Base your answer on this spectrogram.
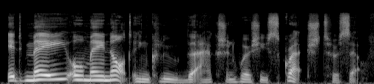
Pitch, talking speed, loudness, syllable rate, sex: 150 Hz, 190 wpm, -17 LUFS, 5.0 syllables/s, female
